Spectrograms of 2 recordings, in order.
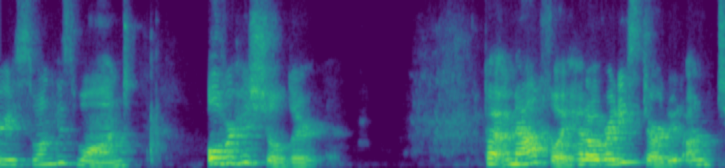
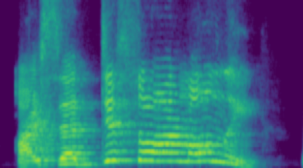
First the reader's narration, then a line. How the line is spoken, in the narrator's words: Lockhart shouted in alarm over the heads of the battling crowd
